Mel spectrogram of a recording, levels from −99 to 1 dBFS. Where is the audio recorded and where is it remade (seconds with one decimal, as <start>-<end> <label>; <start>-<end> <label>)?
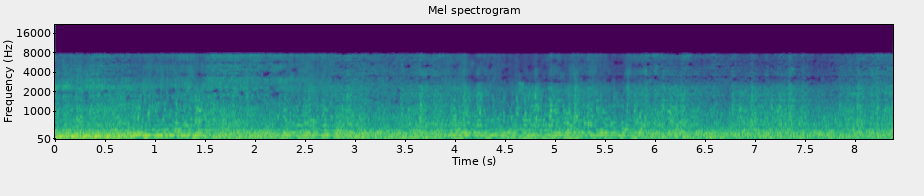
0.0-0.8 recorded; 0.8-1.5 remade; 1.5-2.2 recorded; 2.2-2.8 remade; 2.8-3.9 recorded; 3.9-5.9 remade; 5.9-8.4 recorded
